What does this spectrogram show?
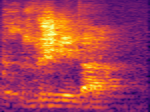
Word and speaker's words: sdrucita: Sdrucita. Senza l'accento finale.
